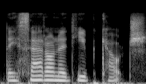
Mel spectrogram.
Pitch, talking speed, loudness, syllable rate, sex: 185 Hz, 245 wpm, -15 LUFS, 4.5 syllables/s, female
